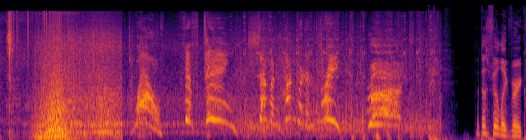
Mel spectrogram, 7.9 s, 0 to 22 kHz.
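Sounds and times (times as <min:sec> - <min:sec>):
swarm of bees buzzing: 0:00.0 - 0:06.4
excited voices shouting: 0:02.0 - 0:06.2
speech: 0:07.2 - 0:07.8.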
